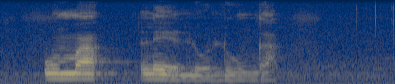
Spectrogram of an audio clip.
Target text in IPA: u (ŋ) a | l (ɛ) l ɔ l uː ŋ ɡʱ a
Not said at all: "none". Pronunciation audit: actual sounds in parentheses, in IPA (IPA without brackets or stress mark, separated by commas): m, ɛ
